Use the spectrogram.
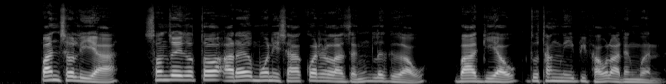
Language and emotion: Bodo, neutral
